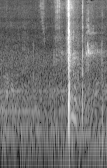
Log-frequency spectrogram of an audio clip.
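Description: A racket strikes a tennis ball with a sharp pop.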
